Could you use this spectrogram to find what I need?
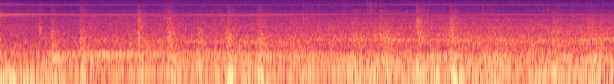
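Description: A train rumbles slowly into a station.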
